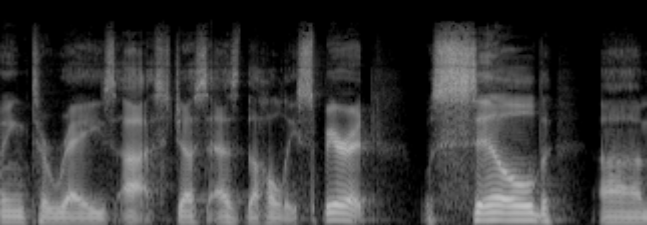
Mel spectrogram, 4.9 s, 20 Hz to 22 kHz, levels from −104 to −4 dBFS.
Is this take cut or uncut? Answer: uncut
